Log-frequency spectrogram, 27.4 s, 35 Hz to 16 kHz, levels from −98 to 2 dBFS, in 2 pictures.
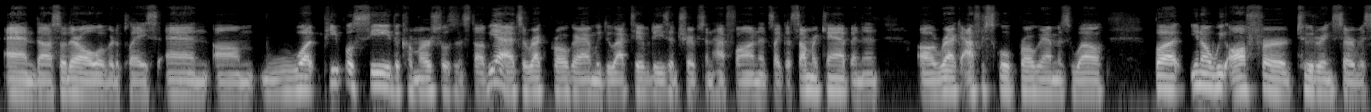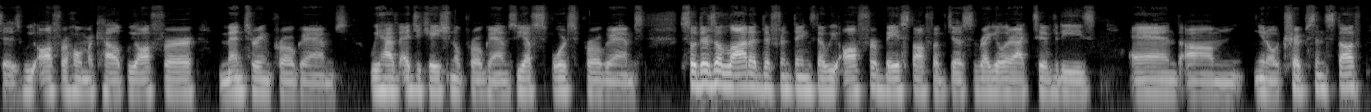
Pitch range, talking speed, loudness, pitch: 100-115 Hz, 195 wpm, -32 LUFS, 105 Hz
